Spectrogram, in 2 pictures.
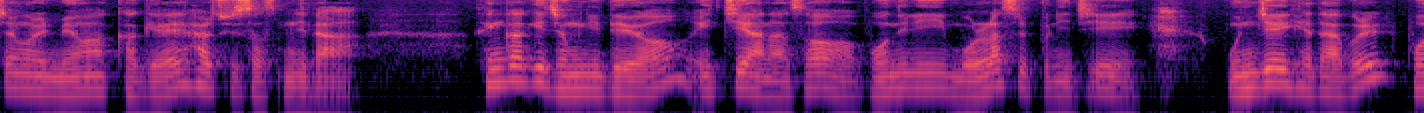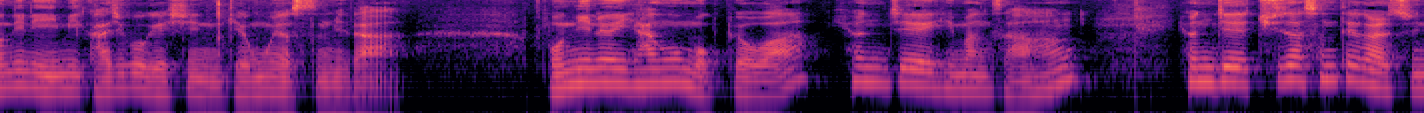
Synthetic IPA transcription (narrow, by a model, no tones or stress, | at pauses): t͡ɕ͈ʌŋɯɭmjʌŋɦakʰaɡe̞ɦaɭs͈uis͈ʌs͈ɯmɲida̰ | sʰe̞ŋɡaɡit͡ɕʌŋɲide̞jʌit̚t͡ɕ͈ianasʰʌpoɲiɲimoɭːas͈ɯɭp͈uɲid͡ʑimund͡ʑe̞ːɦe̞dabɯɭpoɲiɲiːmikad͡ʑiɡoɡe̞ɕʰinkjʌŋujʌs͈ɯmɲida̰ | poɲinɯnçjaŋɦumok̚pʰjowaçjʌnd͡ʑe̞çimaŋsʰaɦaŋ | çjʌnd͡ʑe̞t͡ɕʰɥisʰasʰʌntʰe̞ɡɦaɭs͈ui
